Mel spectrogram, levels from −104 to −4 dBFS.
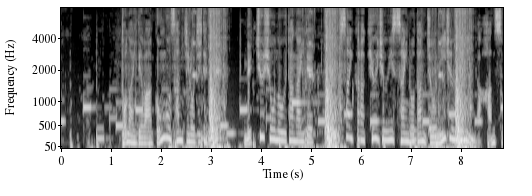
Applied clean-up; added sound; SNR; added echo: classical method spectral subtraction.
